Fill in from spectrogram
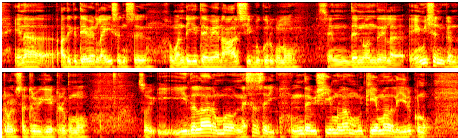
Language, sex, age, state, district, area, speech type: Tamil, male, 30-45, Tamil Nadu, Tiruvarur, rural, spontaneous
